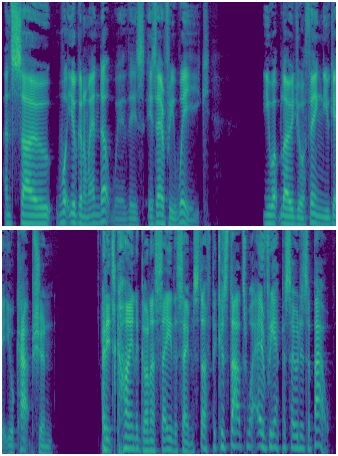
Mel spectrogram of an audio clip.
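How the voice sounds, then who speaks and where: A man talks through his thoughts in a wry, teasing way, stumbling and repeating words as he goes. His voice sits at an ordinary middle pitch. The sound is close and dry, with no room around it. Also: lively intonation, brisk, a bit bright, no echo. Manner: wry, mocking, lots of restarts and repeats. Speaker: podcast host. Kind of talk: casual solo commentary.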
